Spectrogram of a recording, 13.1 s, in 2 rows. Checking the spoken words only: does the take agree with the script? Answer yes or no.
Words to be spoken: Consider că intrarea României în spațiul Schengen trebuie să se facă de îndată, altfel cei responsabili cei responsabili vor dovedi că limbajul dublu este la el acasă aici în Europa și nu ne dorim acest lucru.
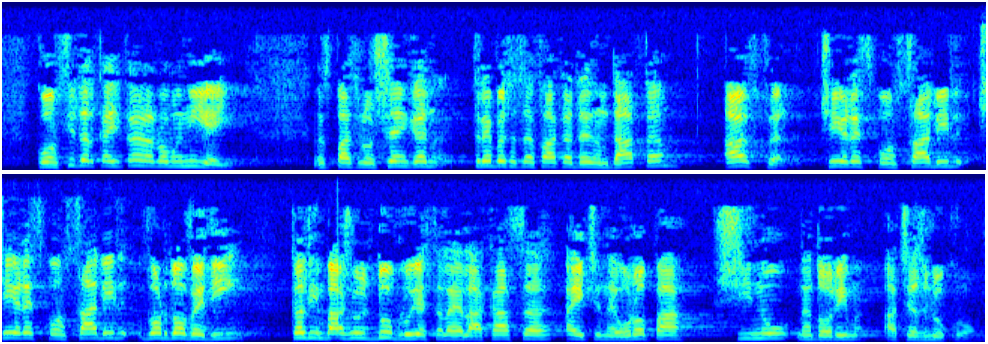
yes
